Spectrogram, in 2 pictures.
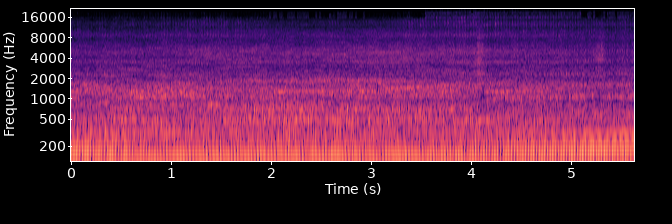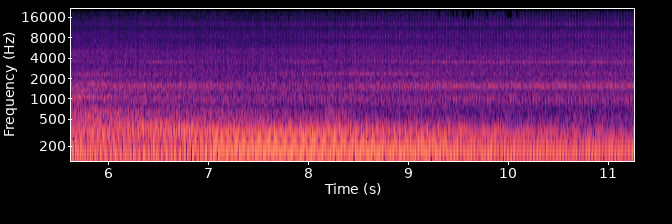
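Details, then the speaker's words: Audi A3 8P, undrivable 11 months with misfires, after retiming and flashing a base ECU map: started first time, not yet up to temperature, even smooth idle with a low hum and no knocks, misses or ticks. "The car actually started first time and I just couldn't believe it to be honest. I was astounded. It ran It It runs perfectly."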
